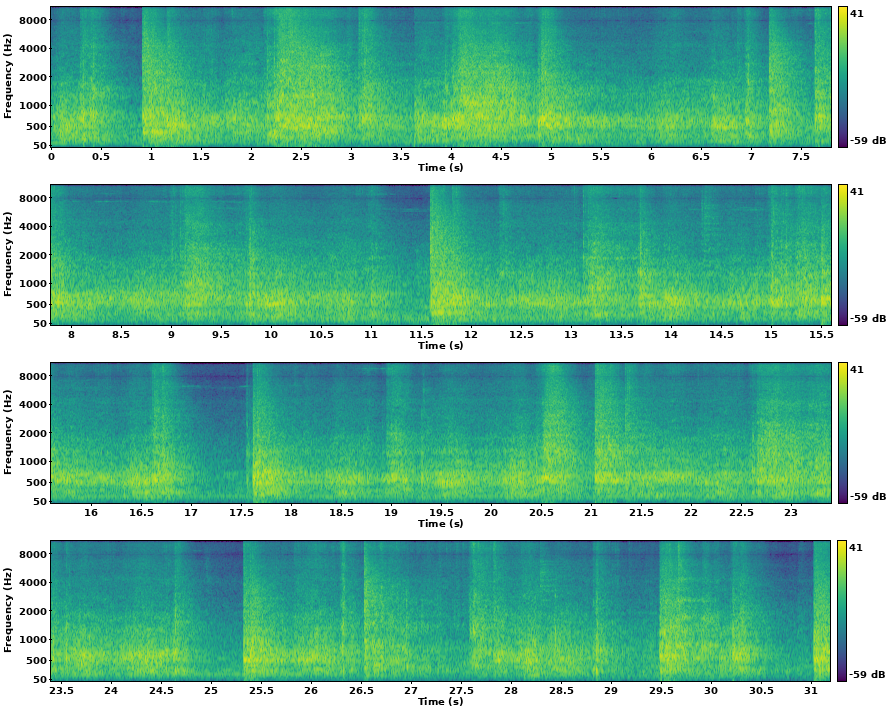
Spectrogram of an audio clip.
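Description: Skateboard wheels rolling and carving around a concrete pool bowl, a loud continuous rumble broken by sharp knocks and thuds of the board. The rolling noise stops abruptly and starts again several times.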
